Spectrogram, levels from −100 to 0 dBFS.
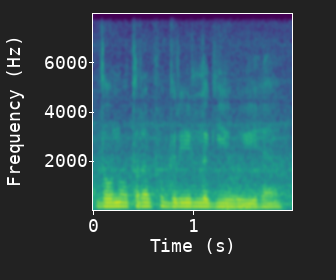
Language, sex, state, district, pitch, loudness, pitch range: Hindi, female, Uttar Pradesh, Shamli, 160 Hz, -13 LUFS, 145-160 Hz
